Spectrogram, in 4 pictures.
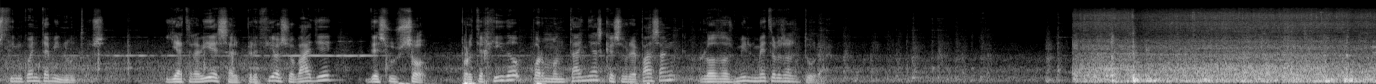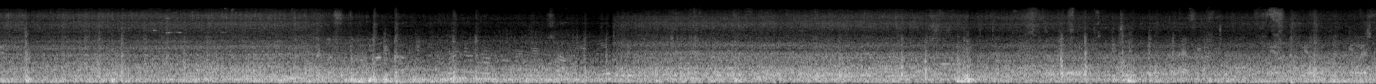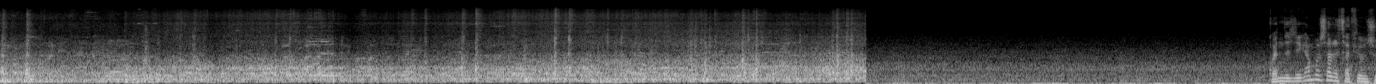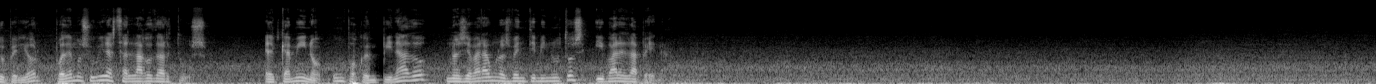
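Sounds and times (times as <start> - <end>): steady background noise: 0.0 - 55.0
train wheels clattering on rail: 4.4 - 36.2.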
